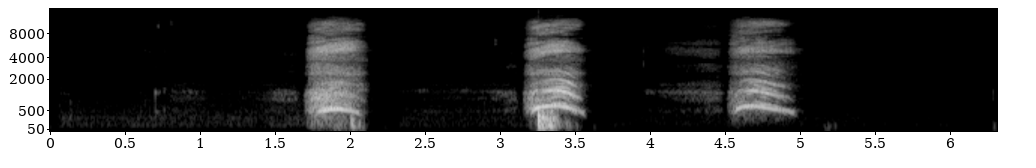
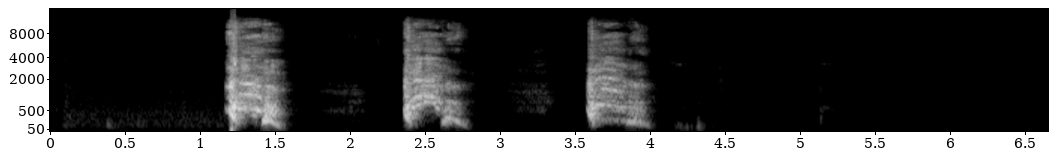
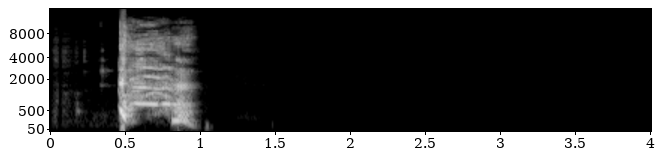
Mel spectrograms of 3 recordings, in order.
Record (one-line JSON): {"exhalation_length": "6.3 s", "exhalation_amplitude": 31535, "exhalation_signal_mean_std_ratio": 0.32, "three_cough_length": "6.7 s", "three_cough_amplitude": 32768, "three_cough_signal_mean_std_ratio": 0.27, "cough_length": "4.0 s", "cough_amplitude": 32768, "cough_signal_mean_std_ratio": 0.26, "survey_phase": "beta (2021-08-13 to 2022-03-07)", "age": "45-64", "gender": "Male", "wearing_mask": "No", "symptom_none": true, "smoker_status": "Never smoked", "respiratory_condition_asthma": false, "respiratory_condition_other": false, "recruitment_source": "REACT", "submission_delay": "1 day", "covid_test_result": "Negative", "covid_test_method": "RT-qPCR", "influenza_a_test_result": "Negative", "influenza_b_test_result": "Negative"}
